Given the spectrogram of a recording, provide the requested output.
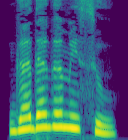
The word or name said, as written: ಗದಗಮಿಸು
